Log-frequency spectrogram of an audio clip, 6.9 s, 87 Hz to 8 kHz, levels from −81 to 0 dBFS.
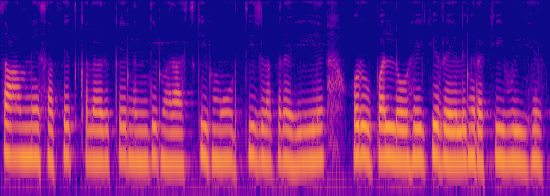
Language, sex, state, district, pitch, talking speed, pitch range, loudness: Hindi, female, Maharashtra, Nagpur, 200 Hz, 165 wpm, 195-215 Hz, -25 LUFS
